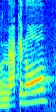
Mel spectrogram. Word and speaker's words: Mackinac: They are, if you phonetically read the name of the think tank, it is Mackinac. They apparently prefer to be called Mackinac.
